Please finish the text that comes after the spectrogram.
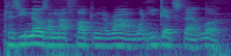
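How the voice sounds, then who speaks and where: A man's voice: medium pitch, steady tone, fast, echoey room. A man who grew up in New York, telling stories bluntly in a casual podcast chat, swearing often.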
